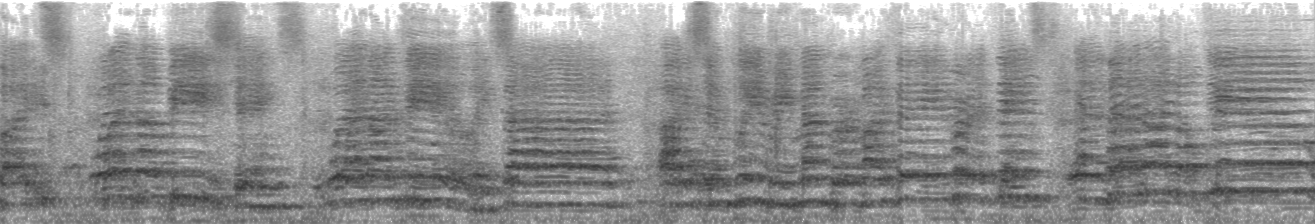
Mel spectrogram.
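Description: Children's choir singing a Christmas carol, in held phrases with short breaks between them.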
